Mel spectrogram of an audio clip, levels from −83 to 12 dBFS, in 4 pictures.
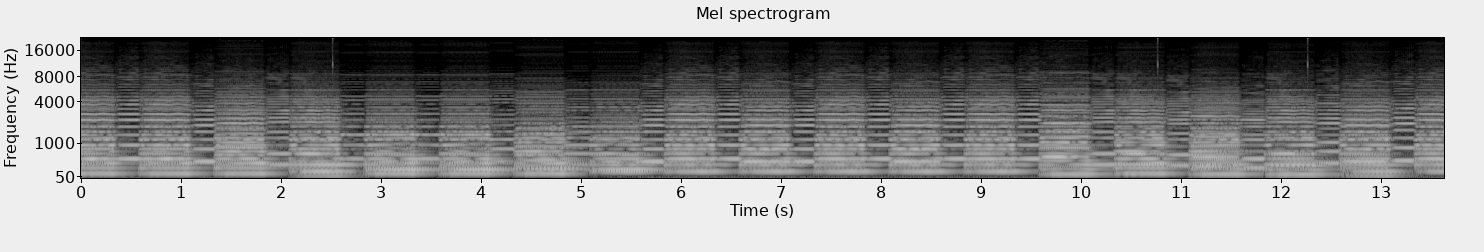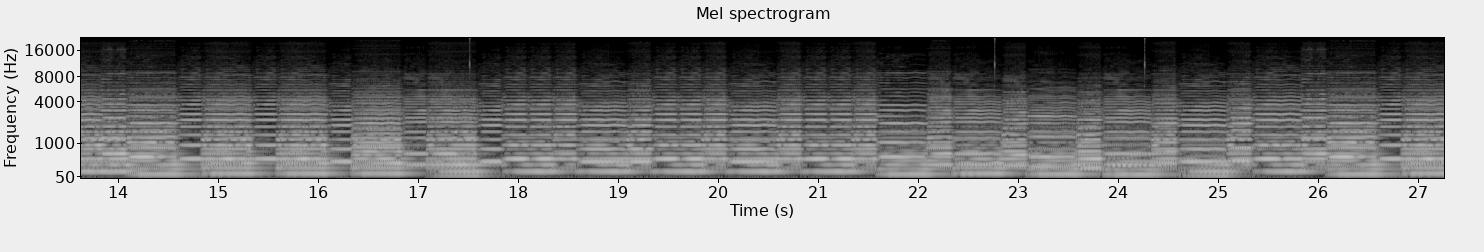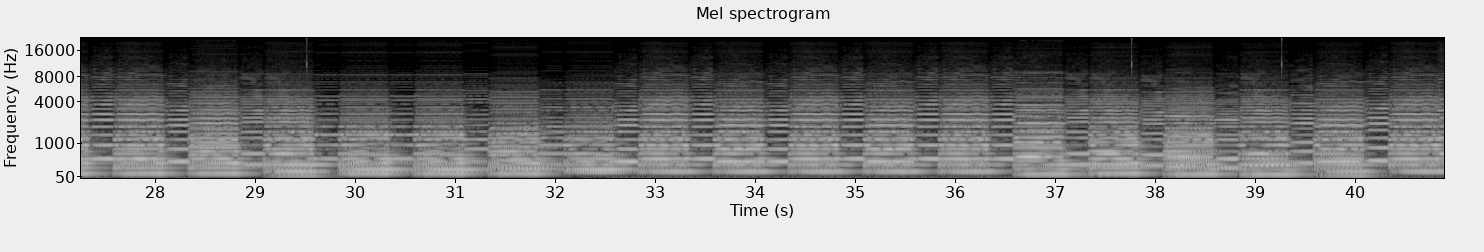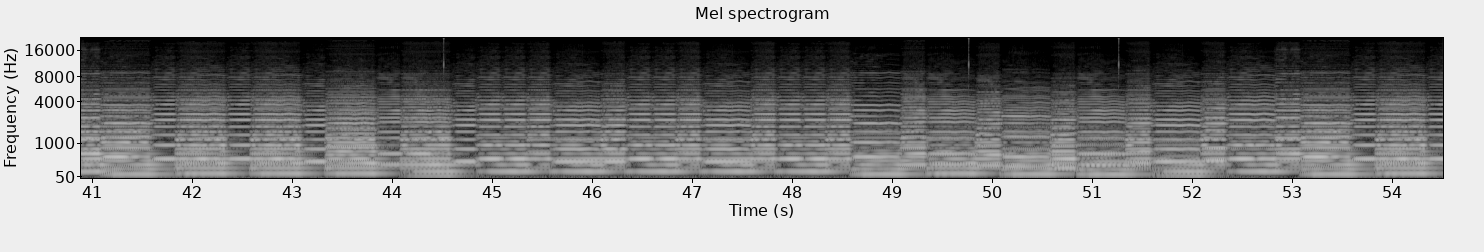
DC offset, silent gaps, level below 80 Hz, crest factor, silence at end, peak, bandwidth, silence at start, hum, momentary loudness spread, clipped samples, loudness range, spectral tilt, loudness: under 0.1%; none; -42 dBFS; 14 dB; 0 s; -2 dBFS; over 20 kHz; 0 s; none; 3 LU; under 0.1%; 2 LU; -5.5 dB/octave; -16 LUFS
